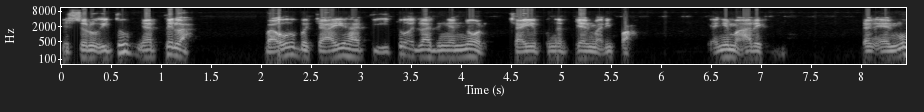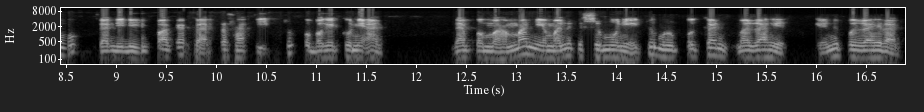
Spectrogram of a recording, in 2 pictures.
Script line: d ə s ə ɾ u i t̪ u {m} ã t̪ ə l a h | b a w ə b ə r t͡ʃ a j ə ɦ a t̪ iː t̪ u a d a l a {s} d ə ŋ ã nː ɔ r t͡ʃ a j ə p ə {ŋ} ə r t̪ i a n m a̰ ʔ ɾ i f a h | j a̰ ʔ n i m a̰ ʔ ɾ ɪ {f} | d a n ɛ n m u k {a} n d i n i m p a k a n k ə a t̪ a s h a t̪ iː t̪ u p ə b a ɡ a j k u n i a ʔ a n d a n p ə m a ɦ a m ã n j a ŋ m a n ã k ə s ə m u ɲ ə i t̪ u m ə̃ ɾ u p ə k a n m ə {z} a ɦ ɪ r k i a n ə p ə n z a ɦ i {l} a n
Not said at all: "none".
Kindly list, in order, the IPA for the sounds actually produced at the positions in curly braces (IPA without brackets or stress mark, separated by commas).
ɲ, h, ŋ, f, a, z, ɾ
